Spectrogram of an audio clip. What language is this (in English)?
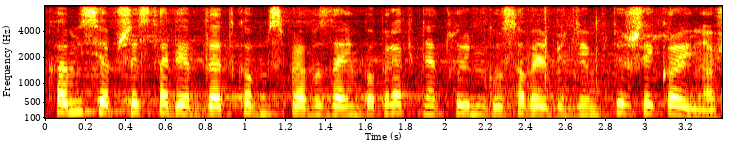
Polish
